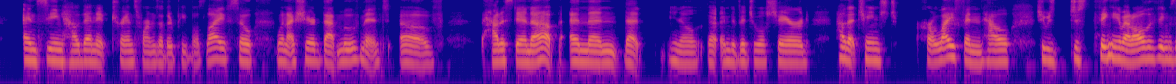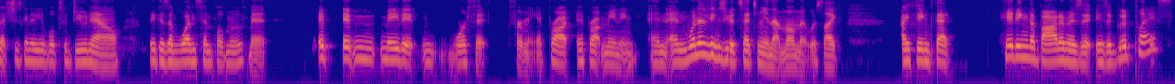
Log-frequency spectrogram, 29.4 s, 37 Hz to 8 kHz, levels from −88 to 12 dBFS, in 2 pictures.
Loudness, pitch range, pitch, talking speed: -29 LUFS, 155-180 Hz, 165 Hz, 200 wpm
